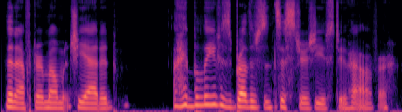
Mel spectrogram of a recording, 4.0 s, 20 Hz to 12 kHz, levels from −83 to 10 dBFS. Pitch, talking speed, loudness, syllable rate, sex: 185 Hz, 225 wpm, -21 LUFS, 7.4 syllables/s, female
